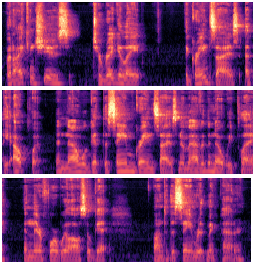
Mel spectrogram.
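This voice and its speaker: A man's voice: medium pitch, fairly even intonation, moderate pace, vocal fry. A man narrating a technical music device tutorial, explaining each step methodically. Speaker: presenter of an instrument demo. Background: loud demonstrated instrument sounds.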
